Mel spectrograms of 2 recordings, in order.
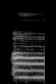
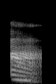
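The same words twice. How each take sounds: First: The pitch stays high and level. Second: The pitch dips and then curves up. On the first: "datar dan tinggi" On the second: "seperti ada lekukannya"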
